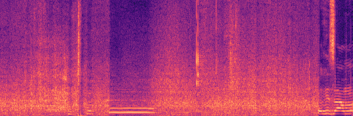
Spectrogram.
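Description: Steady loud low rumbling background noise, like a machine running, with a short steady hummed tone about one and a half seconds in.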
